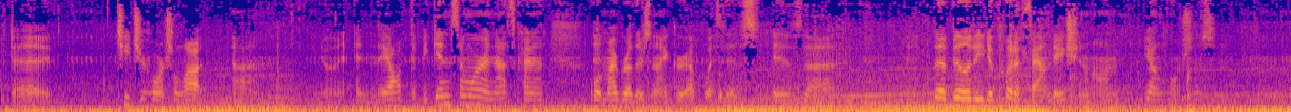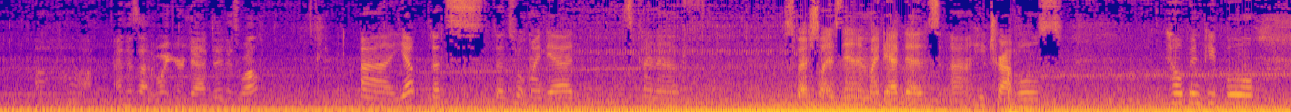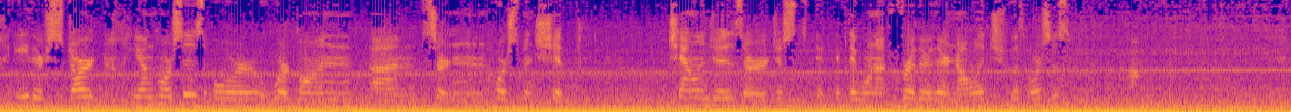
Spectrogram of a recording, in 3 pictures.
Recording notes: This recording is short and not the best quality, due to the fact that we were recording in my noisy little car but I think that only adds to it!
